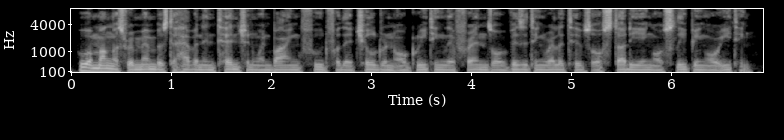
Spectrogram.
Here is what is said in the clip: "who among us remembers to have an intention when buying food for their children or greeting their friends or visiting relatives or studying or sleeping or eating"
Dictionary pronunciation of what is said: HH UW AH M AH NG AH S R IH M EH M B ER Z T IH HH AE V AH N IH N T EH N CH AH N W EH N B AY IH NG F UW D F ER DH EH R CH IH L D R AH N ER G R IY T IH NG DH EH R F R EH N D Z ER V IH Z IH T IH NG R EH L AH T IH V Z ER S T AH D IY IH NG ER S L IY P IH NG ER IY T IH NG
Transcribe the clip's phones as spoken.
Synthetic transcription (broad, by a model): HH UW AH M AH NG AH S R IH M EH M B ER Z T IH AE V AH N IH N T EH N SH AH N W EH N B AY IH NG F UW D F ER DH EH R CH IH L D R AH N ER G R IY T IH NG DH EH R F R EH N D Z ER V IH Z IH T IH NG R EH L AH T IH V Z ER S T AH D IY IH NG ER S L IY P IH NG ER IY T IH NG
